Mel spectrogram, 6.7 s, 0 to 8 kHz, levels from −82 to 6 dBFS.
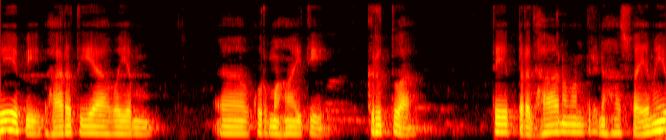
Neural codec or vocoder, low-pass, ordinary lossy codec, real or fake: none; 7.2 kHz; none; real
